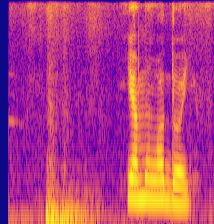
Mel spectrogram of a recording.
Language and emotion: Russian, neutral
